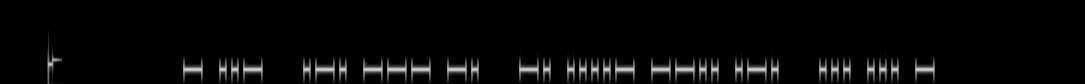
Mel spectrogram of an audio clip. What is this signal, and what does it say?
Morse code, heard as a keyed tone, about 20 wpm, 700 Hz. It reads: TU RON N4ZR SST
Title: K1USN SST QSO Practice - 20wpm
